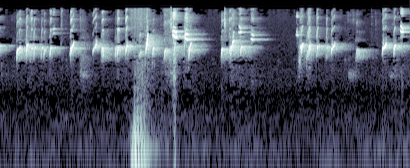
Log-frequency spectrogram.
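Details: A male European goldfinch utters stirring twitters meant to provoke competing males into song: rapid liquid chirps and buzzy trills in short bursts, a brief low knock midway, then gaps between phrases.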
